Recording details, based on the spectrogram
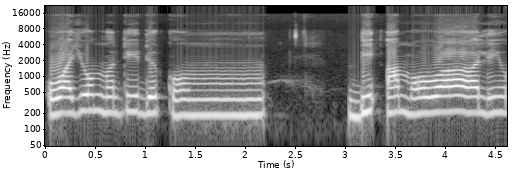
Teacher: मीम साकिन के बाद बा है तो यहाँ पे इख्फा शफ़ी होगा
